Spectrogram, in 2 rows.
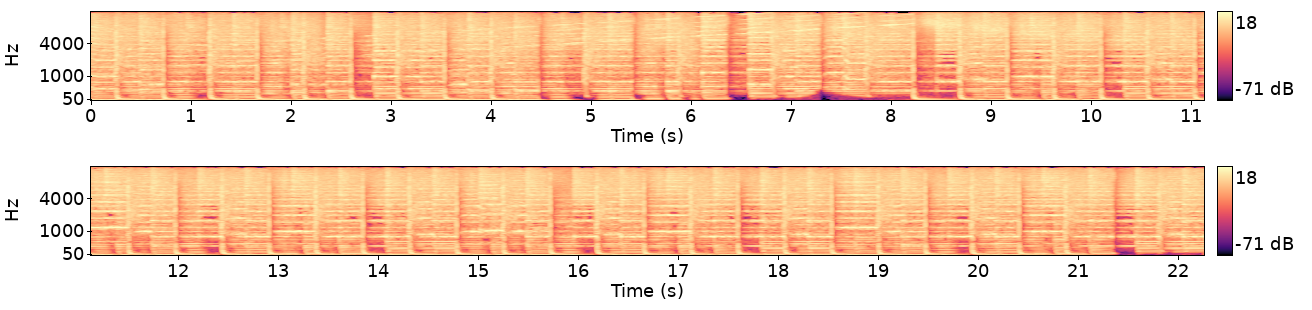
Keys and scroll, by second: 8.8 ctrl+j, 20.2 ctrl+z.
